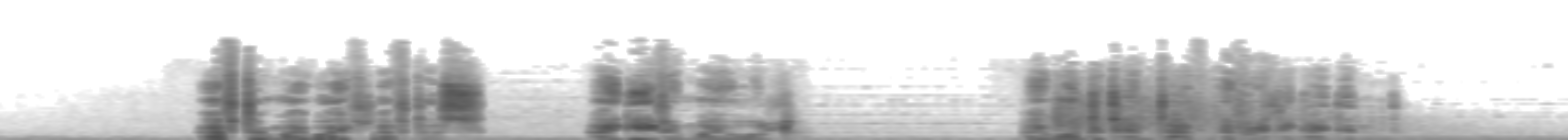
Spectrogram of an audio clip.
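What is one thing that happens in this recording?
A young man speaks quietly and gravely, close by.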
